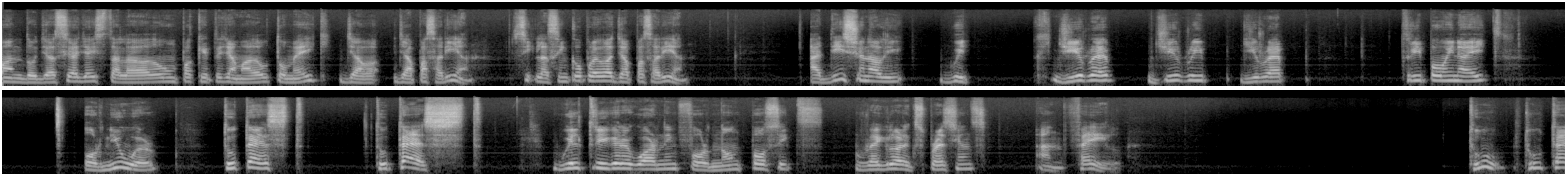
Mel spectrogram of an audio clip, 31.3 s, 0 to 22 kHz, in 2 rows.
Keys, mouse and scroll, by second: 0.3-1.8 drag.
